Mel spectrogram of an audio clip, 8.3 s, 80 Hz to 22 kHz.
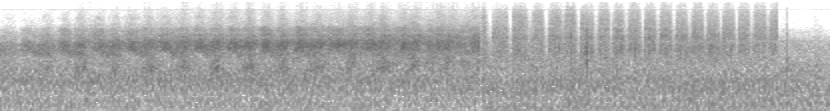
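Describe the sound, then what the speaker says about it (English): A guitar body under steady, even back-and-forth rubbing with a 320 grit flexible sanding block, continuous close scratchy friction with a brief change in stroke partway through, no voices. "I've got some 320 grit put on this flexible sanding block"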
